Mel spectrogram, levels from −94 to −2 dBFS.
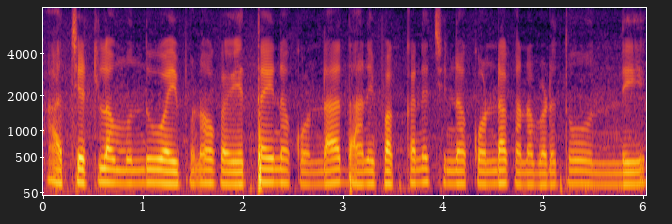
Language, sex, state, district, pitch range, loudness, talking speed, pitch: Telugu, female, Telangana, Mahabubabad, 140-155 Hz, -19 LUFS, 130 wpm, 150 Hz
